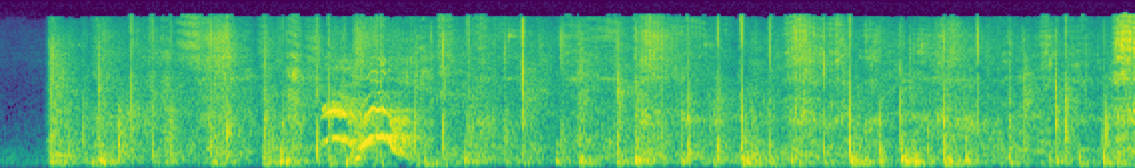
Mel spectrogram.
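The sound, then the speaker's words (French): An actor vocally imitates a horse, with rhythmic clip-clop trotting taps, a breathy snort and a rising whinny in the middle, fairly loud throughout. “vous faites remarquablement le cheval, le trot, le souffle, le hennissement, bref, tout y est.”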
